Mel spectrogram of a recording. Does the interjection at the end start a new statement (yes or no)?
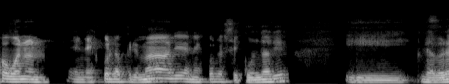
no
